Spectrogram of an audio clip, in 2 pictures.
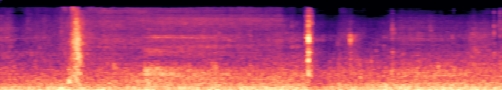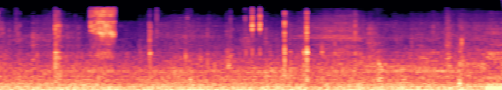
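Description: Boat's outboard motor running steadily at trolling speed, with a few brief clicks.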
